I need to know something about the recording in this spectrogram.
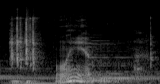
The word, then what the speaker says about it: lamb: Lamb. That silent B at the end.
